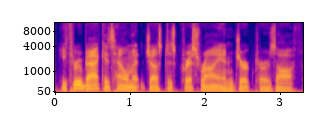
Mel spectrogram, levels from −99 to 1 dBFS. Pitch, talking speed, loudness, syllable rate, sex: 100 Hz, 220 wpm, -21 LUFS, 4.5 syllables/s, male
